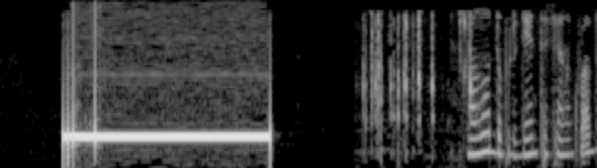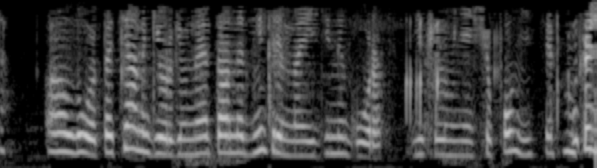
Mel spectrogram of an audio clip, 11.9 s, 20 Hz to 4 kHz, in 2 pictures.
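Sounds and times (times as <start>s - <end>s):
single-pitched telephone line tone while a call is transferred: 0.6s - 2.8s
speech: 4.8s - 11.9s.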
